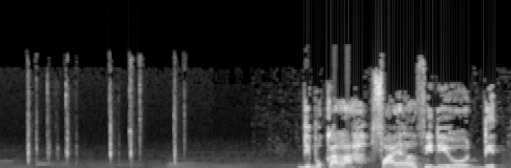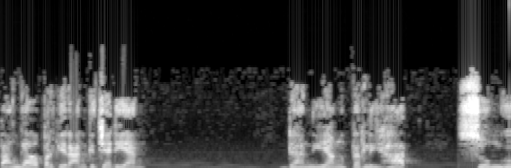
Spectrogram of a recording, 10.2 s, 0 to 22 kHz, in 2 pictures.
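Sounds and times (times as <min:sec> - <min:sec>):
computer keyboard clicks: 0:00.3 - 0:01.9
speech: 0:03.0 - 0:06.7, 0:08.0 - 0:10.2.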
